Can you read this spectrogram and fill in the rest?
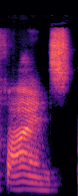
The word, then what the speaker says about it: Fiennes: Ralph Fiennes.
